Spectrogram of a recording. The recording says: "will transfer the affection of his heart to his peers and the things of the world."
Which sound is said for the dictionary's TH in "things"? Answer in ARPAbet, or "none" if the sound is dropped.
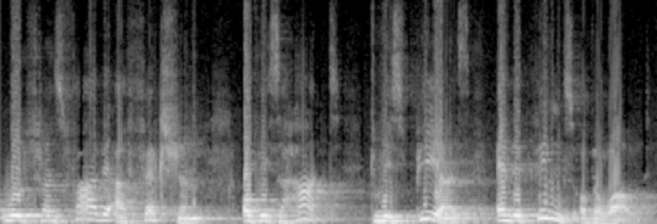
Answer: TH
